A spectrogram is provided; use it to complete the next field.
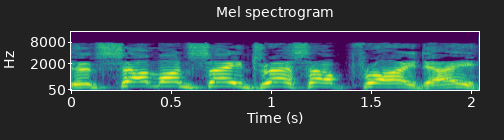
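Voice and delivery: shrill, very high, loud booming bellow. Recounting calling out at work while striding across the kitchen area, retelling a bellow. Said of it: "I bellowed".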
